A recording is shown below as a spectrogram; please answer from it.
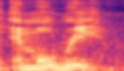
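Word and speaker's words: אמורי: The pronunciation for phonetics is Emori.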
